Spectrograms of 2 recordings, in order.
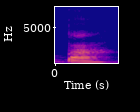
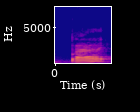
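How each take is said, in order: First: The word ends without any R sound. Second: The word ends with an audible R sound. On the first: This is how people in Boston say it. "eles dizem pá" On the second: This is the usual local way of saying it. "Em vez de par"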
